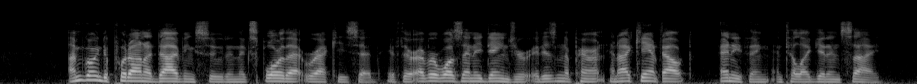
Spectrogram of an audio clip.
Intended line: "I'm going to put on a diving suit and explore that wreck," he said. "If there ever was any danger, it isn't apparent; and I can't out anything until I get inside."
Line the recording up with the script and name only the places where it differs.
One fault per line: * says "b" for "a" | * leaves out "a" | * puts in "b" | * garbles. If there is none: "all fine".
all fine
